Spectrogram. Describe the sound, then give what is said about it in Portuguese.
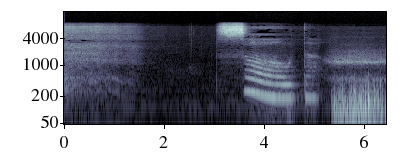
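Slow breathing during a guided breathing exercise: a long, airy exhale fades out, a short silence follows, a voice speaks briefly, then another breath comes in with a soft, rushing hiss. “Inspira lentamente e solta devagar. Mais uma vez. Inspira.”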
